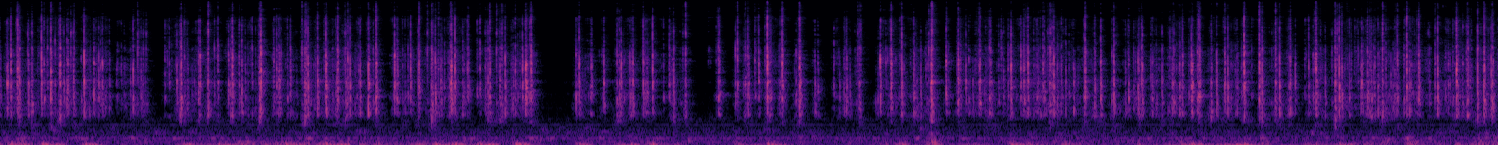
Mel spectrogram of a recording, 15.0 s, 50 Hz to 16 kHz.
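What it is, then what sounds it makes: Mechanical keyboard being typed on. A compact 60% mechanical keyboard with a black aluminum case, white and black GMK Monochrome plastic keycaps and linear MOD-L switches, set with a wooden wrist rest, is typed on continuously and rapidly with the fingertips of both hands. A dense, steady stream of short, bright clacks with a soft low thump underneath; each keystroke dies away almost instantly, with brief pauses between bursts.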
